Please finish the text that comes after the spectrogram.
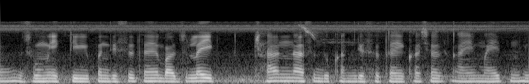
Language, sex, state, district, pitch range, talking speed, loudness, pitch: Marathi, male, Maharashtra, Washim, 135-150 Hz, 180 wpm, -17 LUFS, 140 Hz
